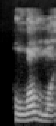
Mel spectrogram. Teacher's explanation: lam jenis ini merupakan lam jalalah yang cara membacanya tebal. Syaratnya, satu huruf sebelum lafaz Allah harus berharokat fathah atau dhammah. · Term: tafkhim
